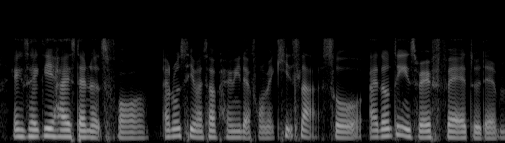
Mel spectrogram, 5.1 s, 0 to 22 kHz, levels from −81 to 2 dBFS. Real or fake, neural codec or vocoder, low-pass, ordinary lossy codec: real; none; 7.2 kHz; none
